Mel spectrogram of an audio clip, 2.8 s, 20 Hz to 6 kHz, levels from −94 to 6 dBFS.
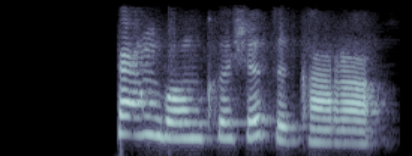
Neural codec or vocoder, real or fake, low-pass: none; real; 5.4 kHz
